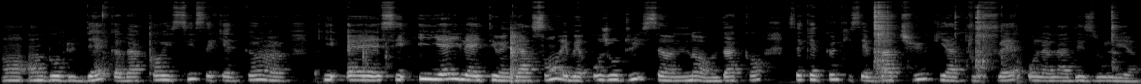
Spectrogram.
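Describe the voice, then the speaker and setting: A woman's voice: fairly low pitch, normal speed, mellow, roomy sound, slight background noise. A woman doing a spoken tarot reading for the viewer, rambling with lots of filler words and often checking that the listener follows. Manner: loose and rambling, full of filler words and repeated "here". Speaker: tarot reader and medium.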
